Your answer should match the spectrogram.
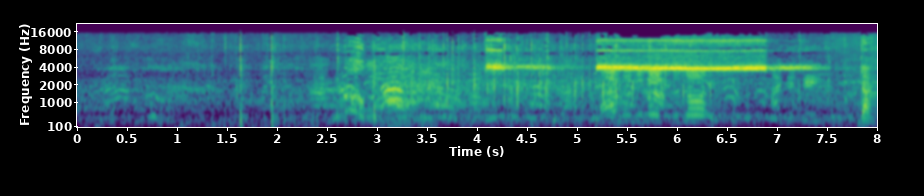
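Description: Youth football match: a sharp kick of the ball, then players and spectators shouting as a goal goes in. About four seconds in comes a long, loud, steady whistle blast lasting about three seconds.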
